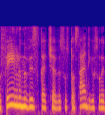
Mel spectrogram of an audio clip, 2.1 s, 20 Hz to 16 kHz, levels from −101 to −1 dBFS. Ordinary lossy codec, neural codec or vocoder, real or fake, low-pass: MP3, 64 kbps; none; real; 7.2 kHz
